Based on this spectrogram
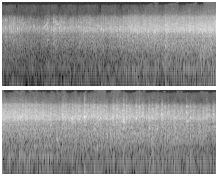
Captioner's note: engine rumbling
